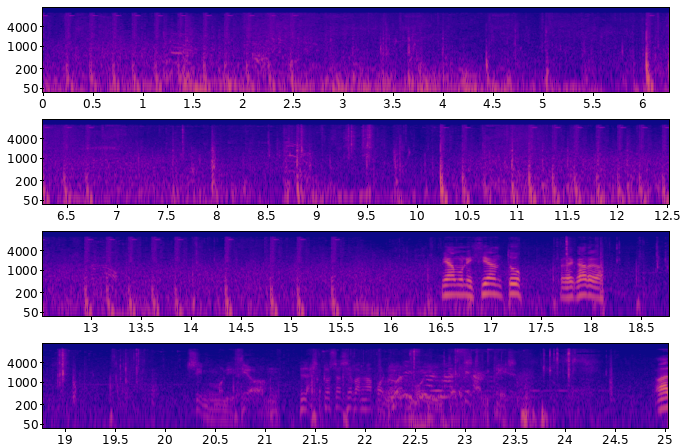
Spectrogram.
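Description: Guns fire in rapid, rattling bursts.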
